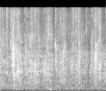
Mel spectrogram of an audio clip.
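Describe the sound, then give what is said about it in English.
Steady applause from an audience, a dense wash of many hands clapping at moderate volume with no one speaking over it. “Oh, you can clap. I don't want to cut that off. Go ahead and clap.”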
